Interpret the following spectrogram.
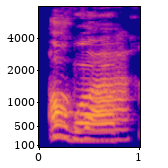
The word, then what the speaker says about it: Au revoir: And for the pronunciation, in general, we don't say "au revoir", we say rather . - "Au revoir !"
